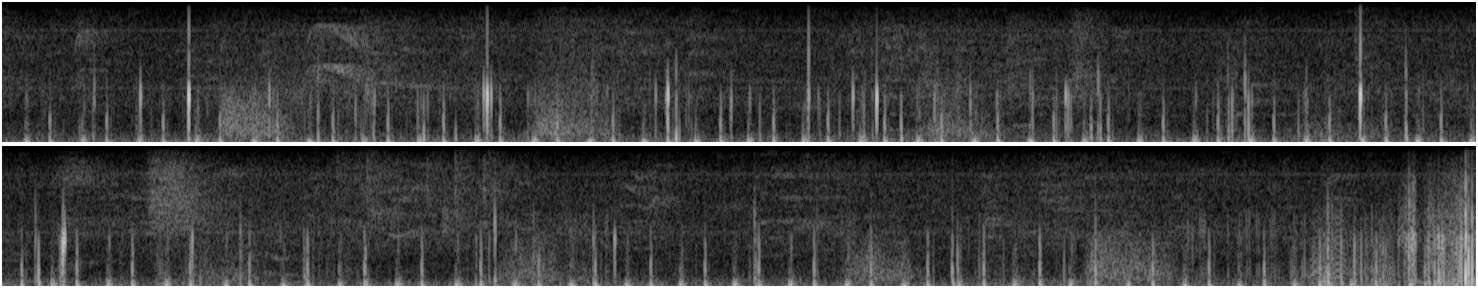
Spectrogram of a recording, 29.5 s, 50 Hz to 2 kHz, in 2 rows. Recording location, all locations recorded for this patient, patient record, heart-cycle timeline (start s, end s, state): pulmonary valve (PV)
aortic valve (AV)+pulmonary valve (PV)+tricuspid valve (TV)+mitral valve (MV)
#Age: Child
#Sex: Male
#Height: 161.0 cm
#Weight: 61.3 kg
#Pregnancy status: False
#Murmur: Absent
#Murmur locations: nan
#Most audible location: nan
#Systolic murmur timing: nan
#Systolic murmur shape: nan
#Systolic murmur grading: nan
#Systolic murmur pitch: nan
#Systolic murmur quality: nan
#Diastolic murmur timing: nan
#Diastolic murmur shape: nan
#Diastolic murmur grading: nan
#Diastolic murmur pitch: nan
#Diastolic murmur quality: nan
#Outcome: Abnormal
#Campaign: 2014 screening campaign
0.00	0.24	diastole
0.24	0.34	S1
0.34	0.48	systole
0.48	0.58	S2
0.58	0.80	diastole
0.80	0.90	S1
0.90	1.06	systole
1.06	1.14	S2
1.14	1.36	diastole
1.36	1.48	S1
1.48	1.62	systole
1.62	1.72	S2
1.72	1.92	diastole
1.92	2.04	S1
2.04	2.18	systole
2.18	2.28	S2
2.28	2.50	diastole
2.50	2.62	S1
2.62	2.76	systole
2.76	2.84	S2
2.84	3.06	diastole
3.06	3.18	S1
3.18	3.32	systole
3.32	3.40	S2
3.40	3.60	diastole
3.60	3.72	S1
3.72	3.86	systole
3.86	3.96	S2
3.96	4.18	diastole
4.18	4.28	S1
4.28	4.42	systole
4.42	4.50	S2
4.50	4.74	diastole
4.74	4.86	S1
4.86	4.98	systole
4.98	5.08	S2
5.08	5.30	diastole
5.30	5.42	S1
5.42	5.56	systole
5.56	5.66	S2
5.66	5.86	diastole
5.86	5.98	S1
5.98	6.12	systole
6.12	6.20	S2
6.20	6.42	diastole
6.42	6.52	S1
6.52	6.66	systole
6.66	6.80	S2
6.80	6.94	diastole
6.94	7.04	S1
7.04	7.18	systole
7.18	7.28	S2
7.28	7.46	diastole
7.46	7.58	S1
7.58	7.72	systole
7.72	7.80	S2
7.80	8.02	diastole
8.02	8.12	S1
8.12	8.26	systole
8.26	8.36	S2
8.36	8.58	diastole
8.58	8.70	S1
8.70	8.82	systole
8.82	8.92	S2
8.92	9.14	diastole
9.14	9.26	S1
9.26	9.38	systole
9.38	9.48	S2
9.48	9.70	diastole
9.70	9.82	S1
9.82	9.96	systole
9.96	10.06	S2
10.06	10.28	diastole
10.28	10.38	S1
10.38	10.52	systole
10.52	10.62	S2
10.62	10.82	diastole
10.82	10.94	S1
10.94	11.06	systole
11.06	11.16	S2
11.16	11.36	diastole
11.36	11.48	S1
11.48	11.62	systole
11.62	11.72	S2
11.72	11.92	diastole
11.92	12.02	S1
12.02	12.16	systole
12.16	12.26	S2
12.26	12.46	diastole
12.46	12.58	S1
12.58	12.72	systole
12.72	12.82	S2
12.82	13.04	diastole
13.04	13.14	S1
13.14	13.28	systole
13.28	13.36	S2
13.36	13.58	diastole
13.58	13.70	S1
13.70	13.84	systole
13.84	13.94	S2
13.94	14.14	diastole
14.14	14.26	S1
14.26	14.40	systole
14.40	14.48	S2
14.48	14.70	diastole
14.70	14.80	S1
14.80	14.94	systole
14.94	15.02	S2
15.02	15.24	diastole
15.24	15.36	S1
15.36	15.50	systole
15.50	15.58	S2
15.58	15.78	diastole
15.78	15.90	S1
15.90	16.04	systole
16.04	16.14	S2
16.14	16.36	diastole
16.36	16.48	S1
16.48	16.62	systole
16.62	16.72	S2
16.72	16.96	diastole
16.96	17.08	S1
17.08	17.22	systole
17.22	17.30	S2
17.30	17.54	diastole
17.54	17.66	S1
17.66	17.80	systole
17.80	17.90	S2
17.90	18.10	diastole
18.10	18.22	S1
18.22	18.36	systole
18.36	18.46	S2
18.46	18.68	diastole
18.68	18.80	S1
18.80	18.94	systole
18.94	19.04	S2
19.04	19.28	diastole
19.28	19.38	S1
19.38	19.52	systole
19.52	19.62	S2
19.62	19.86	diastole
19.86	19.98	S1
19.98	20.10	systole
20.10	20.20	S2
20.20	20.42	diastole
20.42	20.54	S1
20.54	20.66	systole
20.66	20.76	S2
20.76	20.98	diastole
20.98	21.10	S1
21.10	21.22	systole
21.22	21.32	S2
21.32	21.52	diastole
21.52	21.62	S1
21.62	21.78	systole
21.78	21.86	S2
21.86	22.06	diastole
22.06	22.18	S1
22.18	22.30	systole
22.30	22.40	S2
22.40	22.60	diastole
22.60	22.72	S1
22.72	22.86	systole
22.86	22.96	S2
22.96	23.18	diastole
23.18	23.30	S1
23.30	23.42	systole
23.42	23.54	S2
23.54	23.74	diastole
23.74	23.86	S1
23.86	24.00	systole
24.00	24.08	S2
24.08	24.28	diastole
24.28	24.40	S1
24.40	24.56	systole
24.56	24.66	S2
24.66	24.86	diastole
24.86	24.96	S1
24.96	25.12	systole
25.12	25.22	S2
25.22	25.42	diastole
25.42	25.52	S1
25.52	25.68	systole
25.68	25.76	S2
25.76	25.98	diastole
25.98	26.10	S1
26.10	26.24	systole
26.24	26.34	S2
26.34	26.56	diastole
26.56	26.68	S1
26.68	26.82	systole
26.82	26.90	S2
26.90	27.10	diastole
27.10	27.22	S1
27.22	27.36	systole
27.36	27.46	S2
27.46	27.66	diastole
